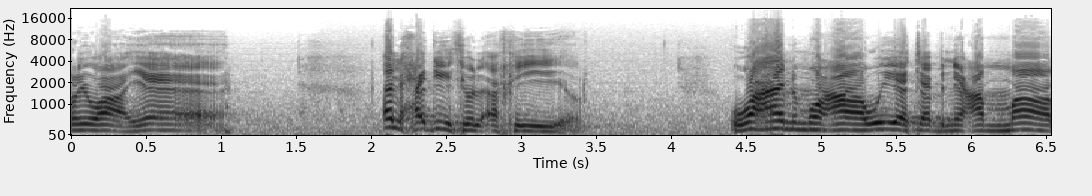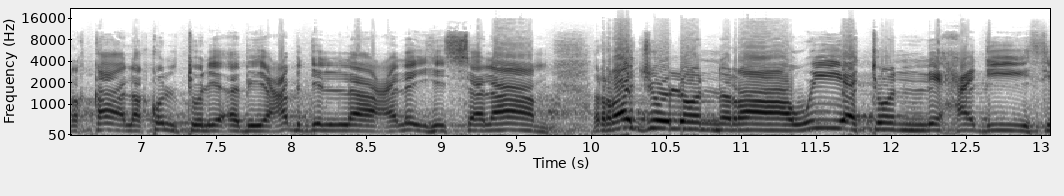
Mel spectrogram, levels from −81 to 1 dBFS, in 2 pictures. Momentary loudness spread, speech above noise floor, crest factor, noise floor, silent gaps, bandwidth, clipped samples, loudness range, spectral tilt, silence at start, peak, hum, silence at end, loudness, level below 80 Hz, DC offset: 8 LU; 25 dB; 10 dB; -34 dBFS; none; 16.5 kHz; 0.3%; 6 LU; -4 dB/octave; 0 s; 0 dBFS; none; 0 s; -9 LUFS; -44 dBFS; under 0.1%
